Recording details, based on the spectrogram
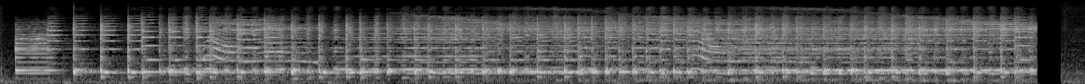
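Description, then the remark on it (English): Cheerful music from an iPad app game in which kittens play musical instruments, several instruments layered together, playing steadily and loudly for about ten seconds with a few rising glides, then cutting off abruptly. No one speaks. “each kitten reappears playing a musical instrument”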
